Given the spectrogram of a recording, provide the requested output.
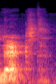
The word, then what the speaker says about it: NZXT: I think it's supposed to be pronounced next with a Z or Z.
